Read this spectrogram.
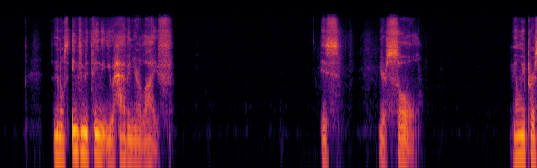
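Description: A man speaks calmly and close into a microphone, in short bursts with pauses.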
